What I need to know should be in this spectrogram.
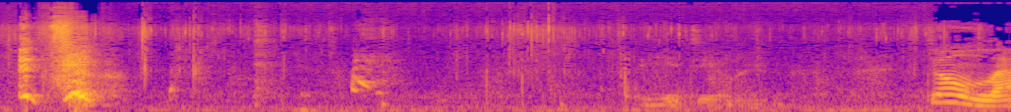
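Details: A sneeze, after which someone laughs at the sneezing.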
